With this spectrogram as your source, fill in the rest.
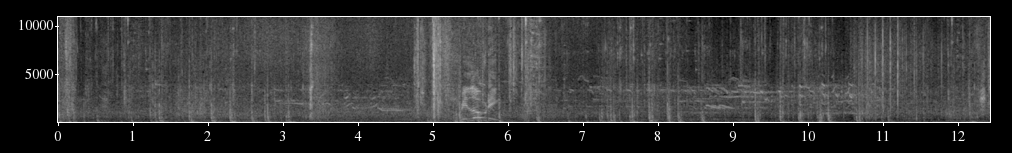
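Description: Footsteps thud quickly on hollow wooden boards.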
